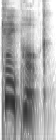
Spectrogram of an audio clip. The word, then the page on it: kapok: British English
